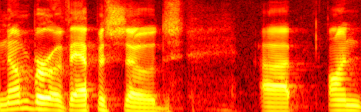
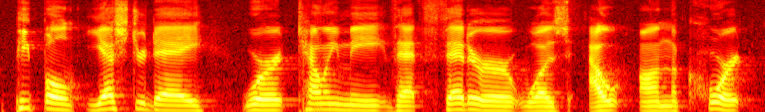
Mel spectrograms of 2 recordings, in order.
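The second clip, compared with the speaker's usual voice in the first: ordinary talk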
